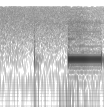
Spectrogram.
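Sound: telephone busy tone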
